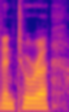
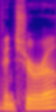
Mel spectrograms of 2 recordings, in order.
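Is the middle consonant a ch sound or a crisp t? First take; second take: t; ch. First: The t is pronounced as a crisp t. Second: The t sounds like a ch sound. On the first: This is the careful precise way of saying it. "instead of Ventura ... Do I need to pop that T" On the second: This is the relaxed everyday way of saying it. "I would do the ch sound. ... almost like it's V-E-N-C-H-U-R-A"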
